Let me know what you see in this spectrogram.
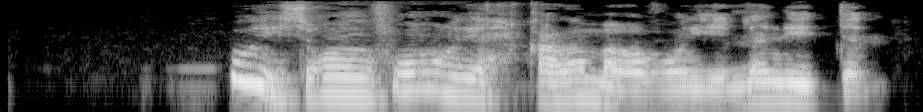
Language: Kabyle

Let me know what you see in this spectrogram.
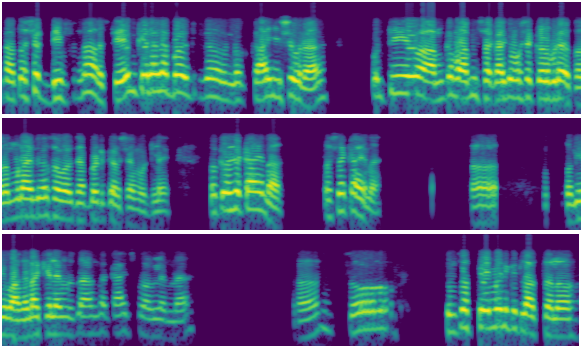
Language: Konkani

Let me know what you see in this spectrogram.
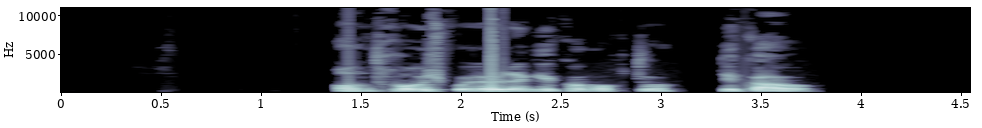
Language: Laz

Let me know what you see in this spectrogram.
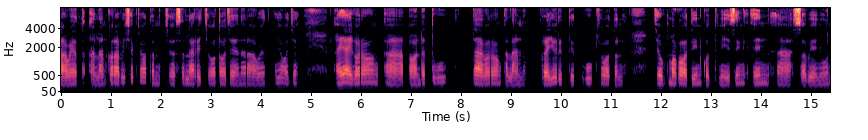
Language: Kalenjin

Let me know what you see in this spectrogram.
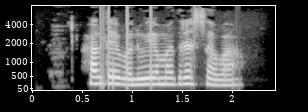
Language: Pashto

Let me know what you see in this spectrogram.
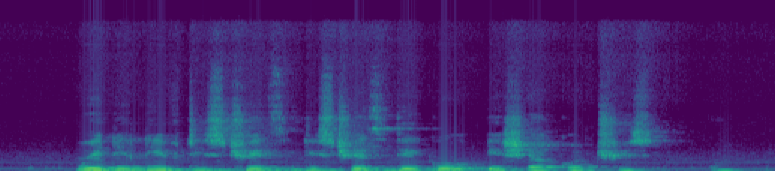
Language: Nigerian Pidgin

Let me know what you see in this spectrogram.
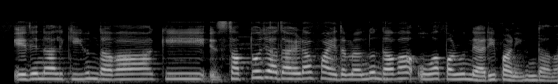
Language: Punjabi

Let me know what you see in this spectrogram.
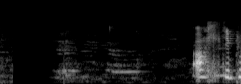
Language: Icelandic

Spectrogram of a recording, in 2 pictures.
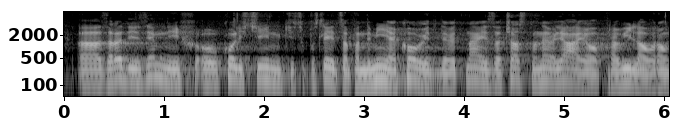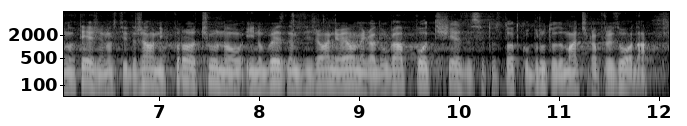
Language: Slovenian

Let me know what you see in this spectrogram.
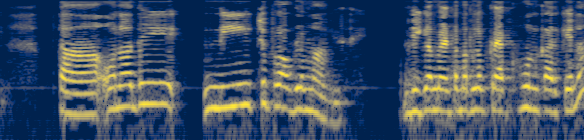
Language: Punjabi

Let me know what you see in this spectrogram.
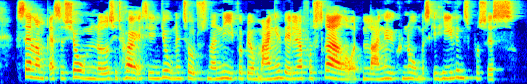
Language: Danish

